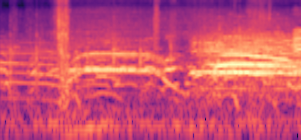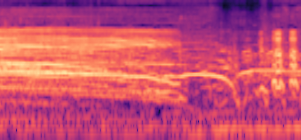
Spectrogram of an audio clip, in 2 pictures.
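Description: A crowd cheering and blowing party horns together. Several long held horn tones sound at once, slowly fall in pitch and die away about five seconds in.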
